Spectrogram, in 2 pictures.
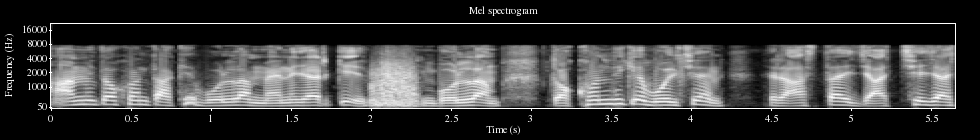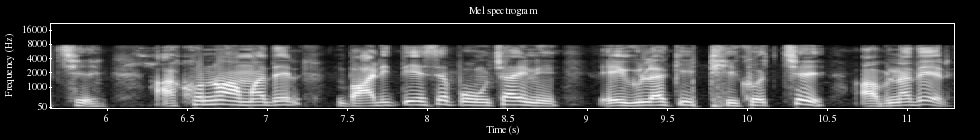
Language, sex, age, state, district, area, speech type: Bengali, male, 45-60, West Bengal, Paschim Medinipur, rural, spontaneous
